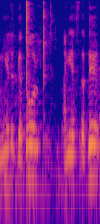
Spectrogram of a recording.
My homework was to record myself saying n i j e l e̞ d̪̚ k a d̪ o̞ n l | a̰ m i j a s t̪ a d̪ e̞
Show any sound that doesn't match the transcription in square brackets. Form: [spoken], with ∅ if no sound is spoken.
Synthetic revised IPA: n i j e l e̞ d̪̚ [ɡ] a d̪ o̞ [∅] l | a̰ [n] i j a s t̪ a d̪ e̞

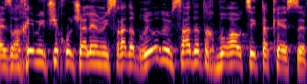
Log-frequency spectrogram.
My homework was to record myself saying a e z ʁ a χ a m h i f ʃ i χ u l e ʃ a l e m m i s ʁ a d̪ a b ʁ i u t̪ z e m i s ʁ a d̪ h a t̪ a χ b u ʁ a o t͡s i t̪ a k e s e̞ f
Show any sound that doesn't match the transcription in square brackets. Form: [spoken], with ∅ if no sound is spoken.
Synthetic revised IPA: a e z ʁ a χ [i] m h i f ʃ i χ u l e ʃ a l e m m i s ʁ a d̪ a b ʁ i u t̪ [v] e m i s ʁ a d̪ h a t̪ a χ b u ʁ a o t͡s i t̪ a k e s e̞ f

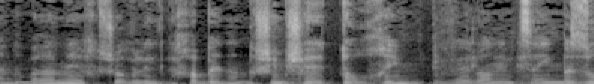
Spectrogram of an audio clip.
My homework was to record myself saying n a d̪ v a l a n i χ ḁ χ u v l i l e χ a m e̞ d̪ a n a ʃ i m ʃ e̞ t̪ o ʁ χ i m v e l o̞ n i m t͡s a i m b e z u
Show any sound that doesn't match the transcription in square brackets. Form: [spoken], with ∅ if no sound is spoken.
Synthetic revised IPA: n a [∅] v a l a n i χ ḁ [ʃ] u v l i l e χ a [b] e̞ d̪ a n a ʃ i m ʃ e̞ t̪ o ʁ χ i m v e l o̞ n i m t͡s a i m b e z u

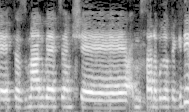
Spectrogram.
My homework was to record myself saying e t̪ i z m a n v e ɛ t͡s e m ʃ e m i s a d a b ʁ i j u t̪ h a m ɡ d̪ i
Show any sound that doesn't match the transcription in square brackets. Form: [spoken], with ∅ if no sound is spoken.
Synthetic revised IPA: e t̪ [a] z m a n [b] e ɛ t͡s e m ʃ e m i s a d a b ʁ i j u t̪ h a [∅] ɡ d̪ i

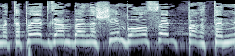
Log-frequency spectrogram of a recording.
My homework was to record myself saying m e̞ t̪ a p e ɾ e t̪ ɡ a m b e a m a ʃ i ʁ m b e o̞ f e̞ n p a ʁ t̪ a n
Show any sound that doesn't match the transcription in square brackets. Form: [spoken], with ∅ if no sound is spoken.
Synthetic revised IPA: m e̞ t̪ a p e [l] e t̪ ɡ a m b e a [n] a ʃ i [∅] m b e o̞ f e̞ n p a ʁ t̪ a n

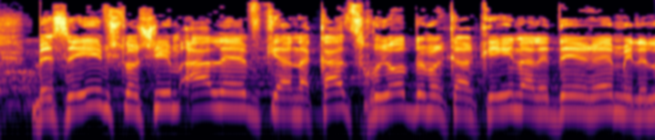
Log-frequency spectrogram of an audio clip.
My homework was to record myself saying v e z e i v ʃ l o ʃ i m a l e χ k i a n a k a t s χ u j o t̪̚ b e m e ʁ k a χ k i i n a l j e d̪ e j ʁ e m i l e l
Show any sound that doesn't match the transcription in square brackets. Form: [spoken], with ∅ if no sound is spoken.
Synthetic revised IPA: [b] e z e i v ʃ l o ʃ i m a l e [f] k i a n a k a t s χ u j o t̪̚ b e m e ʁ k a [ʁ] k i i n a l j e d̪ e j ʁ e m i l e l

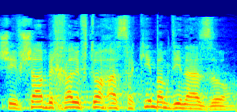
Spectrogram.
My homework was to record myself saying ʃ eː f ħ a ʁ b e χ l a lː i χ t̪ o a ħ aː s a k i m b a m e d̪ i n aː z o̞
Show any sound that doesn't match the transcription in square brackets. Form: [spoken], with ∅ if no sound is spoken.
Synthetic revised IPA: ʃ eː f [ʃ] a ʁ b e χ l a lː i [f] t̪ o a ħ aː s a k i m b a m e d̪ i n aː z o̞

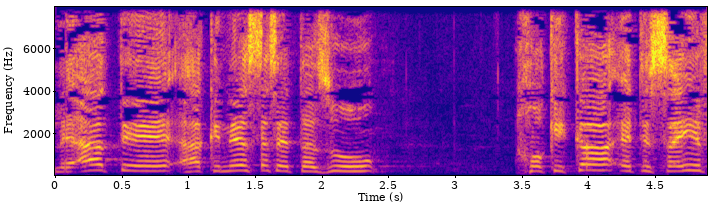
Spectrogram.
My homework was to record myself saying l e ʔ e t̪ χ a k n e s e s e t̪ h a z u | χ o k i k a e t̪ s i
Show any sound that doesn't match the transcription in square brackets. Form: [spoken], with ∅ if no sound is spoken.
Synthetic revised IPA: l e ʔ [a] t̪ [h] a k n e s e s e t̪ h a z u | χ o k i k a e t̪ s i

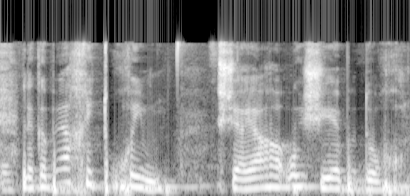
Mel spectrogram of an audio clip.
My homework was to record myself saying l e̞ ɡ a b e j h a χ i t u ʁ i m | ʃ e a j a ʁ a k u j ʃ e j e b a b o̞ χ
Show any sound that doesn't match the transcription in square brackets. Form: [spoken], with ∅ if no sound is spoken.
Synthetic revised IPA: l e̞ ɡ a b e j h a χ i t u [χ] i m | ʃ e a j a ʁ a [ʔ] u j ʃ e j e b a [d] o̞ χ

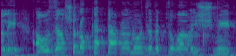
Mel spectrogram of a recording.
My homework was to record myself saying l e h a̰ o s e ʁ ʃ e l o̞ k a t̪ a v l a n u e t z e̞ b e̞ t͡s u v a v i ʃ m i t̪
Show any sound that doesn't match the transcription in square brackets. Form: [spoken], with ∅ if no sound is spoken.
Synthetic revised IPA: l [i] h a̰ o [z] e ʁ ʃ e l o̞ k a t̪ a v l a n u e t z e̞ b e̞ t͡s u [ʁ] a [ʁ] i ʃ m i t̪

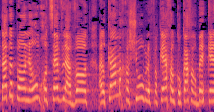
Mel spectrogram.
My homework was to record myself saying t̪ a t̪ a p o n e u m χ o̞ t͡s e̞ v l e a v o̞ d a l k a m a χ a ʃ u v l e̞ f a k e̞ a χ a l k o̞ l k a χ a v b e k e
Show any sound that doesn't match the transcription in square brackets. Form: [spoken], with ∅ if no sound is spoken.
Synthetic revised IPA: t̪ a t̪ a p o n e u m χ o̞ t͡s e̞ v l e a v o̞ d a l k a m a χ a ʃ u v l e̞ f a k e̞ a χ a l k o̞ l k a χ a [ʁ] b e k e

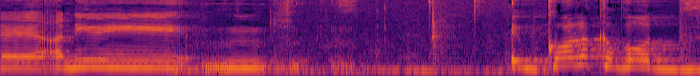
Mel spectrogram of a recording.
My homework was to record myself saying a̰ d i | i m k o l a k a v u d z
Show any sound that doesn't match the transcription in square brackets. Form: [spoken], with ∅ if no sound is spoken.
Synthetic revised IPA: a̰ [n] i | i m k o l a k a v [o] d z

